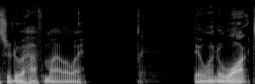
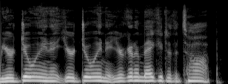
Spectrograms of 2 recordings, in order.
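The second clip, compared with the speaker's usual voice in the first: a higher, excited mild yell, not full volume; big brother hyping up the little one; five-year-old brother shouting encouragement up the hill; mock screaming; 9 semitones higher than usual. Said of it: "brother is screaming at him".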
